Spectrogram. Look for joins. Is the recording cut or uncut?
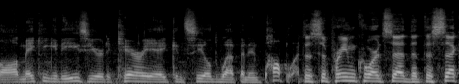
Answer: cut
